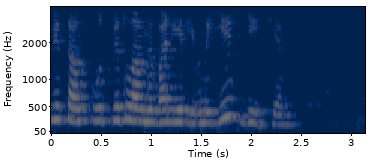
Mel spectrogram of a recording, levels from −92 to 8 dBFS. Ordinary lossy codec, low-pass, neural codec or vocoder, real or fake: Opus, 64 kbps; 3.6 kHz; none; real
